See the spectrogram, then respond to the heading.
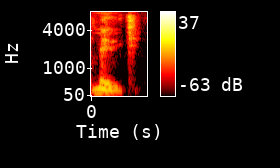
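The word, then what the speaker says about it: Medici: Mundial Duche en italiano Cuando tú veas la letra c esa c se pronuncia como Che ent por eso se pronuncia los Michi bieno que no it G entonces Francesco medich era un burgués él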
